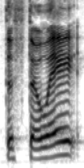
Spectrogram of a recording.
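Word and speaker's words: Zo'é: There's one called the Thoe. It's spelled like Z''OE, and they're in the rainforest in Brazil.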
